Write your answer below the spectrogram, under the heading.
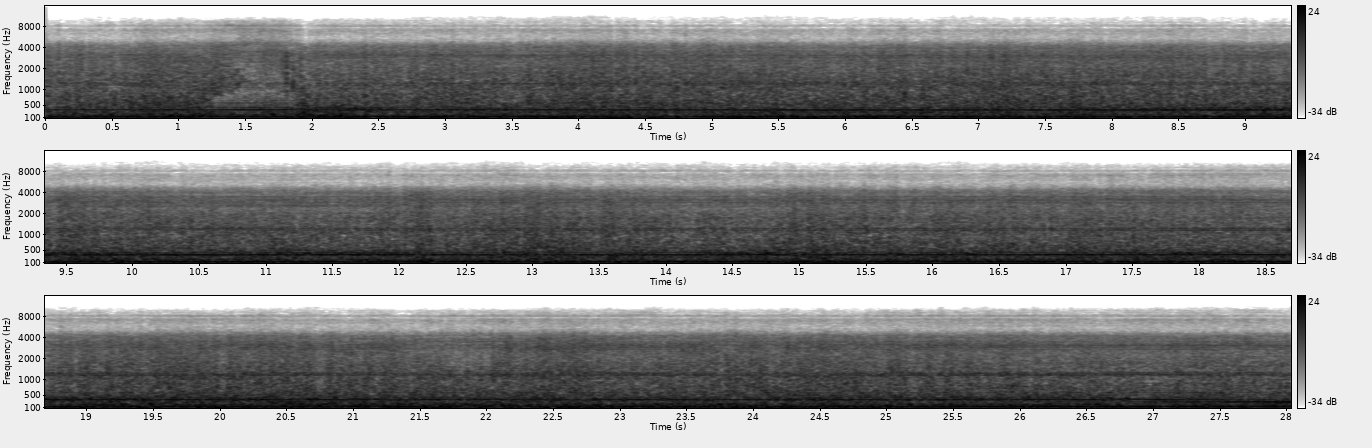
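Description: Motorcycle engine running steadily at cruising speed, with wind and road noise. The engine note drops a little near the end.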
